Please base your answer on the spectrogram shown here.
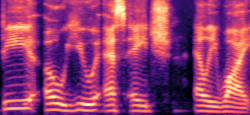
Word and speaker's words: Boushley: He gets nine strikeouts on you but then Caleb Boushley. Yes, yes, it's it's spelled b o u s h l e y.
